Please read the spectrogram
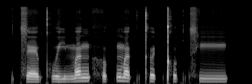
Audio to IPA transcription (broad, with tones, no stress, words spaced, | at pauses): t͡sɛː˨kʷʰe˨jmɐ˥ŋ hʊ˨˥k̚mɐ˧k̚ t̪ʰɵ˧t̚kʰʊ˧k̚t͡sʰiː˧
